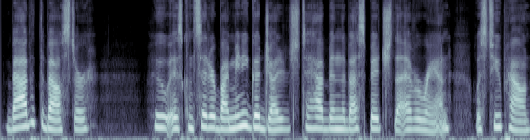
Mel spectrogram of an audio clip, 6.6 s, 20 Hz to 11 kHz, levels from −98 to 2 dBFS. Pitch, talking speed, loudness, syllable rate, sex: 220 Hz, 210 wpm, -18 LUFS, 5.6 syllables/s, female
